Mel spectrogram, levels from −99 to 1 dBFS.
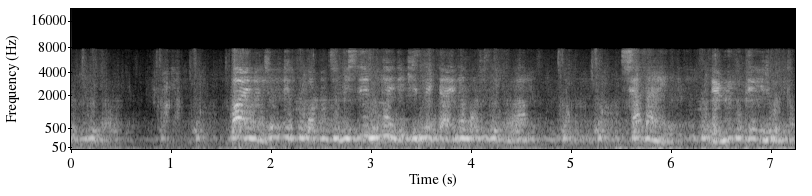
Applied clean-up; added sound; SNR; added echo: neural separator model SepFormer DNS4.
